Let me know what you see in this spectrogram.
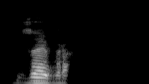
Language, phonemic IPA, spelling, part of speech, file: Latvian, /ˈzɛbra/, zebra, noun, Lv-zebra.ogg
- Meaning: zebra (esp. Equus zebra)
